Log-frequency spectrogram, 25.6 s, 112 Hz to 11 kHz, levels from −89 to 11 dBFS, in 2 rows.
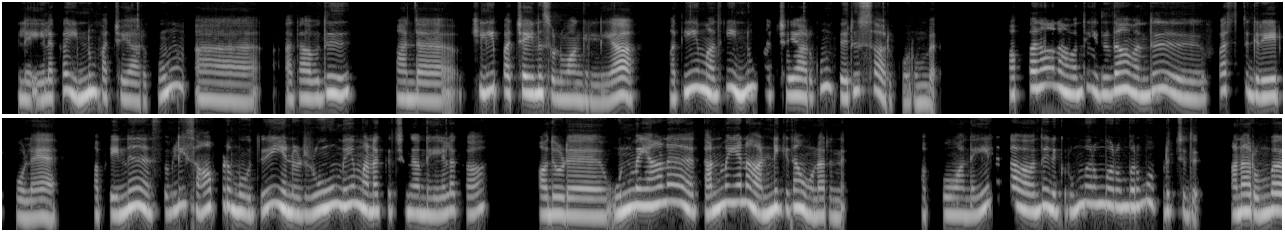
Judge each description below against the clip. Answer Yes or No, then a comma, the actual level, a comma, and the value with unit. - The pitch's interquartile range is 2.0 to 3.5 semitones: No, average, 4.7 semitones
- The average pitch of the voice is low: No, very high, 250 Hz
